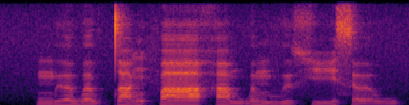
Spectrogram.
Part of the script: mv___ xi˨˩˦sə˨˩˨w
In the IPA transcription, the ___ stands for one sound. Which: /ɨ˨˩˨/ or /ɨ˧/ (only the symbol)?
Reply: ɨ˧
